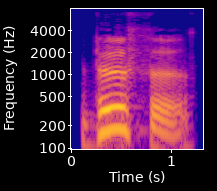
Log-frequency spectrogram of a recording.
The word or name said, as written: bufu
